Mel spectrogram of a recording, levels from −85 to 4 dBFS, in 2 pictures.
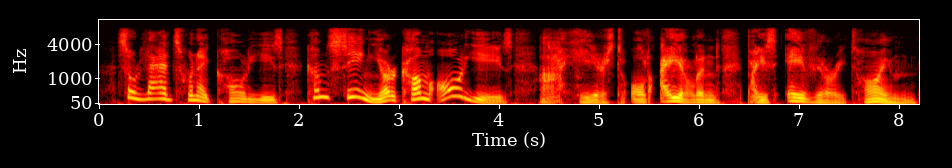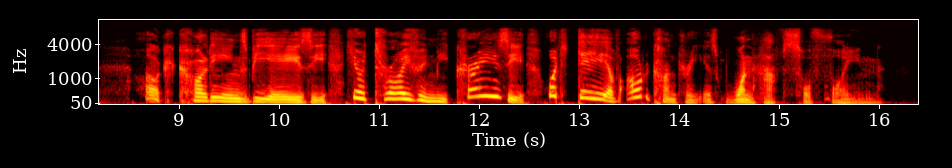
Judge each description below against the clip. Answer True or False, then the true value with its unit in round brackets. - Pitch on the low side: True (110 Hz)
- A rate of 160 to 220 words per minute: False (150 wpm)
